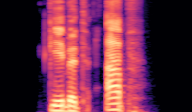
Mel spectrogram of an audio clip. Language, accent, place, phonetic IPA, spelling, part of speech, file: German, Germany, Berlin, [ˌɡɛːbət ˈap], gäbet ab, verb, De-gäbet ab.ogg
- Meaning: second-person plural subjunctive II of abgeben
